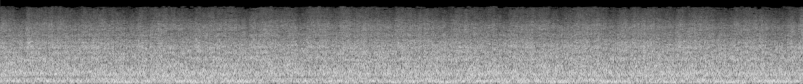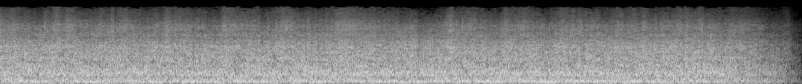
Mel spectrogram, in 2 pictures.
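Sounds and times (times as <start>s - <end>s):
rocket launchers firing: 0.0s - 16.0s.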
